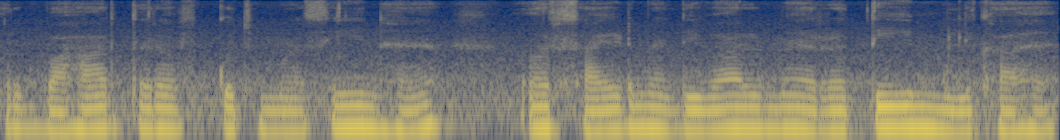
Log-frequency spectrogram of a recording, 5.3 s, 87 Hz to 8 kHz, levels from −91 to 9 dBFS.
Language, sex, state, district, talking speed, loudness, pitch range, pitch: Hindi, male, Odisha, Nuapada, 160 wpm, -15 LUFS, 115-125 Hz, 125 Hz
